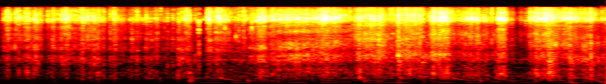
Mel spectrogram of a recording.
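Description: Thin plastic bag and cardboard packaging crinkling and rustling as an action figure is pulled out of its box, a continuous crinkle of many small crackles.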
